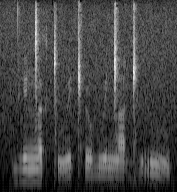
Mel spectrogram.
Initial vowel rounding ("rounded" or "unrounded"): unrounded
